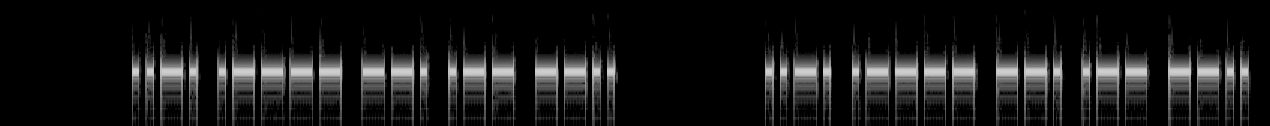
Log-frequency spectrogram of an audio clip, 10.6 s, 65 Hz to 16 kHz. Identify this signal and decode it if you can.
Morse code, heard as a keyed tone, about 20 wpm, 700 Hz. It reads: F1GWZ F1GWZ
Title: DXCC-100 Call Signs - 5 Characters - Repeated 2x - 20wpm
